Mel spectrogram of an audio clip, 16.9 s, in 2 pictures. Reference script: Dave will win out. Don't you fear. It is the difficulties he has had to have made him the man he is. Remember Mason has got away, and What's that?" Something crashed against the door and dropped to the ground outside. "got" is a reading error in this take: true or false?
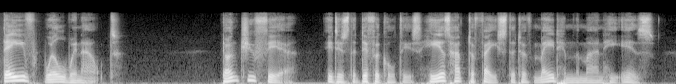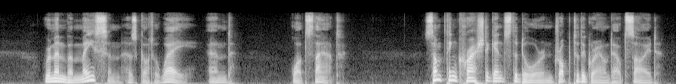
false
